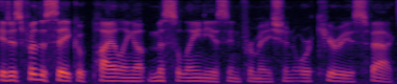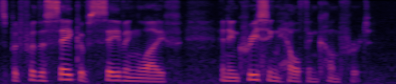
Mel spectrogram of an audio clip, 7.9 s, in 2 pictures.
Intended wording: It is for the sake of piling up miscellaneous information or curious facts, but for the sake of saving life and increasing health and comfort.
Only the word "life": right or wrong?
right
